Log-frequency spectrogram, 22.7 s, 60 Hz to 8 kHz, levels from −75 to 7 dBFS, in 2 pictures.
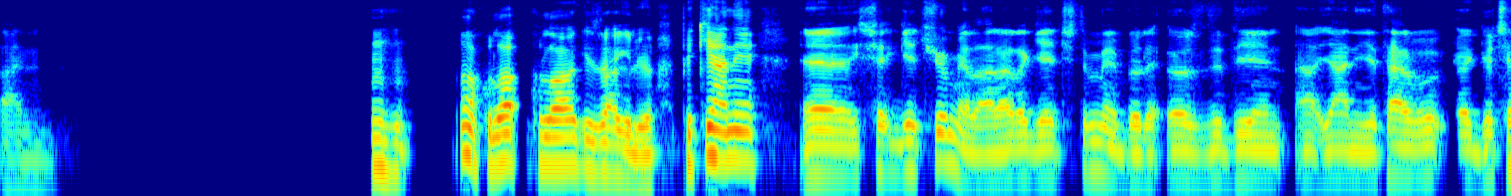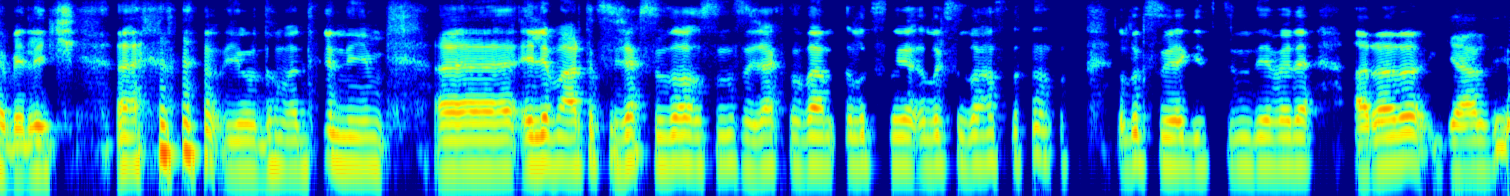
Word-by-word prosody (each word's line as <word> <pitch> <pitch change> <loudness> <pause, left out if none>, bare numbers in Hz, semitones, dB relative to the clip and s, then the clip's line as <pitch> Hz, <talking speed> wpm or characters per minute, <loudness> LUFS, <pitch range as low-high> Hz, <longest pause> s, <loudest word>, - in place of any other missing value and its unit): Aynen 75 -1 -15 2.4
Hı 130 - +2
hı. 115 +9 -4 0.4
A, 160 -3 +5
kulağa 140 +1 +6
kulağa 135 0 +6
güzel 115 -4 +2
geliyor. 85 -2 +2
Peki 140 +4 +3
yani, 150 -2 +7 0.3
eee, 100 -1 +3
şey 115 - -3
geçiyor 120 +6 -1
mu 130 - -2
ya 90 - -1
da 85 - -2
ara 85 +1 0
ara 95 +1 +1
geçti 95 +2 -4
mi? 110 -6 -3
Böyle 85 0 0
özlediğin, 95 +1 -3 0.2
eee, - - -10 0.2
yani 95 -1 -3
yeter 100 +2 0
bu 100 +2 -4
göçebelik, 105 +4 -1 0.3
eee, 130 0 +3 0.6
yurduma 120 +1 -4
döneyim. 130 -3 -3 0.4
Eee, 125 +1 +4
elim 135 0 +5
artık 130 0 +1
sıcak 140 +3 -1
suda 135 +1 -2 0.2
olsun 135 +1 -6
sıcak 130 0 -3
sudan 130 0 0
ılık 135 +1 -5
suya 135 0 -1
ılık 130 +1 -4
sudan 135 +1 -5
su 150 +2 -9 0.5
ılık 140 -1 -3
suya 130 -1 +1
gitsin 130 0 -10
diye 130 0 -2
böyle 130 -1 0 0.3
ara 110 +4 +3
ara 145 +2 +4
geldiği 120 -1 -2
125 Hz, 135 wpm, -22 LUFS, 100-135 Hz, 2.4 s, yani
